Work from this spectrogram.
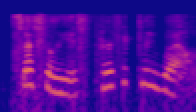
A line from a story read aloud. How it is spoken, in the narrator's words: said Aunt Janet sharply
